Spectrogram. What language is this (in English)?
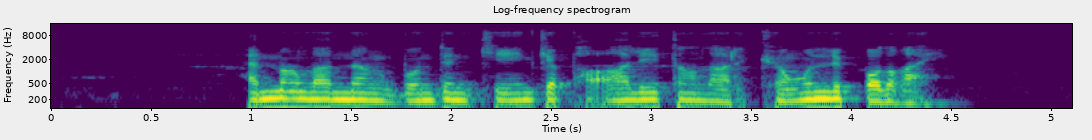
Uyghur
